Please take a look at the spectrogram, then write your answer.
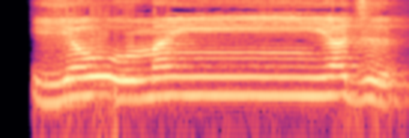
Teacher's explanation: میم جو ہے اس کو یا کے ساتھ ملائیں گے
